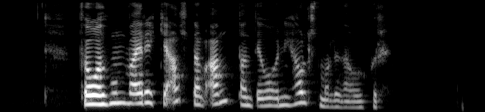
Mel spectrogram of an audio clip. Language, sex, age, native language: Icelandic, female, 40-49, Icelandic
